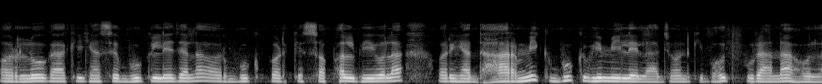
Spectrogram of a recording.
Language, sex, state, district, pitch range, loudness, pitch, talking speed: Bhojpuri, male, Bihar, Muzaffarpur, 135-150 Hz, -17 LUFS, 145 Hz, 190 wpm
